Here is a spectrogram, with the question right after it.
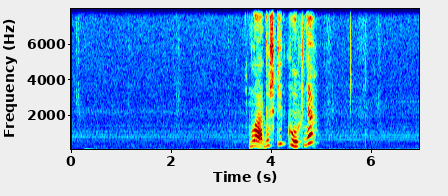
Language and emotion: Russian, positive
